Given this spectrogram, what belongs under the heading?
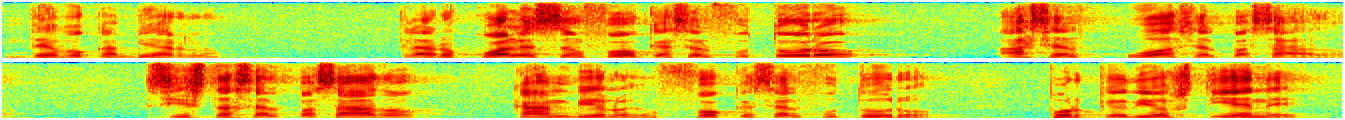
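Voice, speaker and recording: High-voiced Peruvian preacher. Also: male voice, moderate pace. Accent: Peruvian Spanish. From Peru. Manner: animated preaching with rhetorical questions to the congregation. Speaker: pastor. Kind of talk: sermon. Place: church service.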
